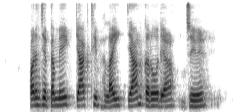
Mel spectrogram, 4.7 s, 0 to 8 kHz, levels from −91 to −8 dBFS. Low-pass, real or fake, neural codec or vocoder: 7.2 kHz; fake; codec, 16 kHz, 1 kbps, X-Codec, HuBERT features, trained on LibriSpeech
